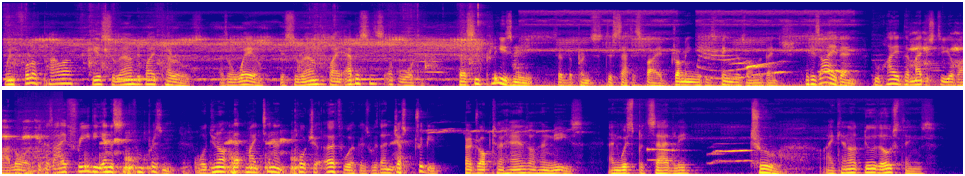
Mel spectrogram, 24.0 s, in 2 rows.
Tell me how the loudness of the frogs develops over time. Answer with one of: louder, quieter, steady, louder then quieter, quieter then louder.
quieter.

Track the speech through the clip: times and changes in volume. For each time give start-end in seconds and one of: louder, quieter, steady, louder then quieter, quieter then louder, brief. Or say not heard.
0.0-23.7 steady.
